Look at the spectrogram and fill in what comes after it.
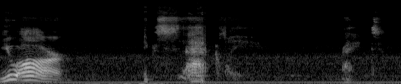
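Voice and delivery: slowed-down whispered delivery. Repeating a phrase after being asked to say it slower. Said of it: "Can you say it slower?".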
